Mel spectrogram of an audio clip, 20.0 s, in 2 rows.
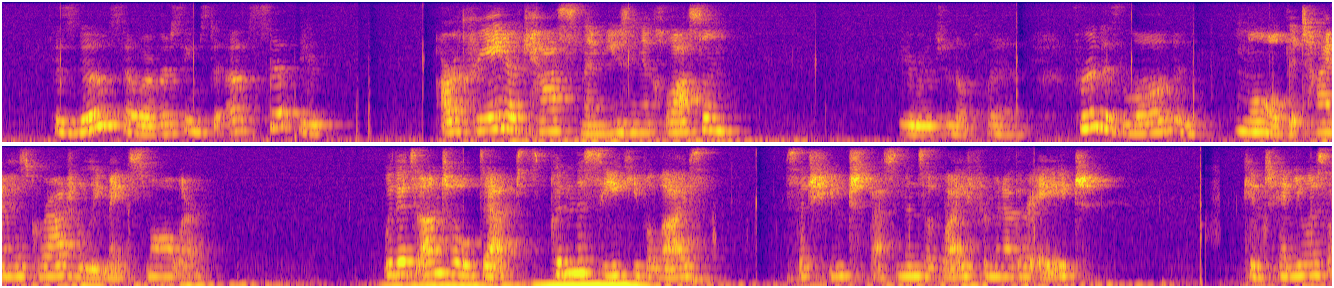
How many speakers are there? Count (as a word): two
